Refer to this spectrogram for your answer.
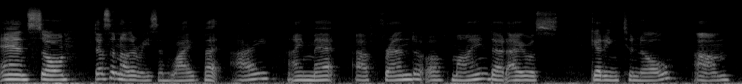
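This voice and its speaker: Speaking at a fairly slow pace, a woman uses a medium pitch, a dark, mellow tone and fairly even intonation. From Peru. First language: Spanish. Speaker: podcast co-host. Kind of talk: casual chat.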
